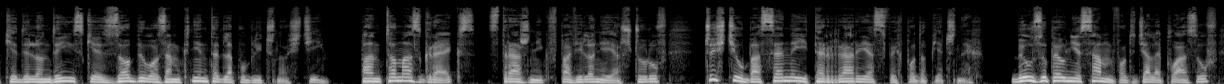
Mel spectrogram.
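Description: Brief: expressive male narrator, animated pitch, dry studio audiobook read. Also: dry recording. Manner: expressive storytelling.

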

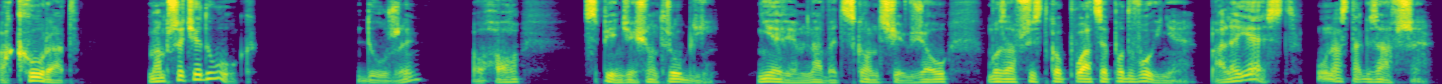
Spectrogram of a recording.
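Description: A man's voice: sits low, big pitch swings, unhurried, mellow, breathy edge, no echo, clean studio sound, heavily acted. A man voicing a brash, mocking poor young girl. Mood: brash, chatty. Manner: pert, mocking, argumentative. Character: cynical poor 19-year-old girl, brash.

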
